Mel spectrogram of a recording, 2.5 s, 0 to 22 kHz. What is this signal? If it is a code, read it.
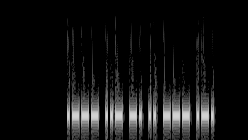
Morse code, heard as a keyed tone, about 53 wpm, 700 Hz. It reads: JUNIOR
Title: Six Letter Words - 50wpm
